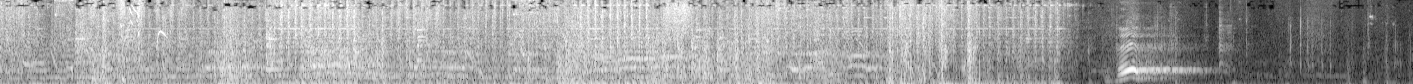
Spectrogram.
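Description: Action-film soundtrack of a gunfight: rapid bursts of gunfire over music and voices, stopping abruptly about eleven seconds in, after which it turns much quieter.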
